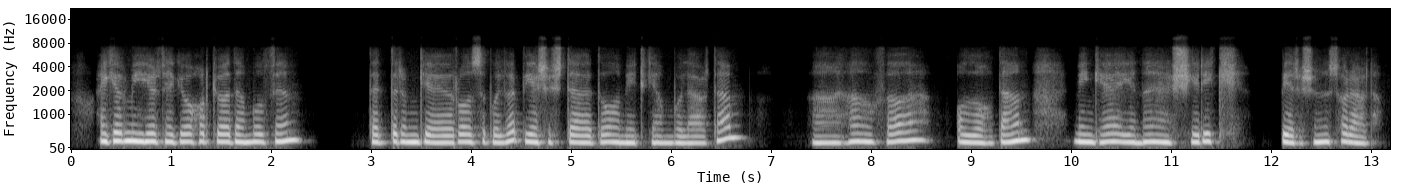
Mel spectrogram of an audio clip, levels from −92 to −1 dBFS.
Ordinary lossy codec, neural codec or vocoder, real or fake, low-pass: Opus, 32 kbps; codec, 16 kHz, 0.3 kbps, FocalCodec; fake; 7.2 kHz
